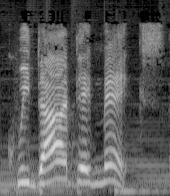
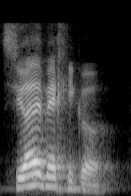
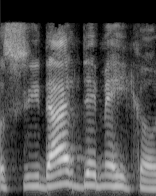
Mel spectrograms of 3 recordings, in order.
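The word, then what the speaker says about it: Ciudad de México: I'm joined this time, man, my guy is out in Mexico, Mexico City, Ciudad de Mex. Is that how they say it? – No, not at all. No, Ciudad de Mexico. – Oh, there you go, Ciudad de Mexico.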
